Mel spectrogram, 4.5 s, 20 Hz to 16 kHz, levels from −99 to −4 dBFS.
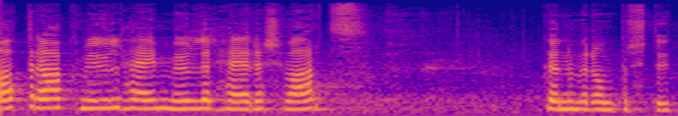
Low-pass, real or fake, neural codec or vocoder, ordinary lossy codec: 14.4 kHz; fake; vocoder, 48 kHz, 128 mel bands, Vocos; none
